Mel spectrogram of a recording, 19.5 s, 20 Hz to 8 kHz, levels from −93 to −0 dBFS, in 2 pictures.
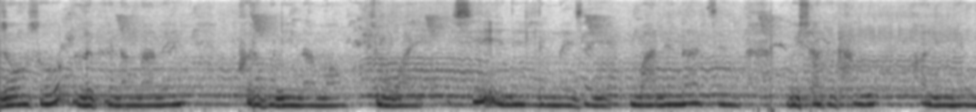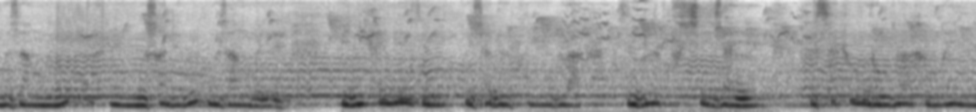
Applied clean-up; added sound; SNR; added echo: none; Buzz; 11 dB; none.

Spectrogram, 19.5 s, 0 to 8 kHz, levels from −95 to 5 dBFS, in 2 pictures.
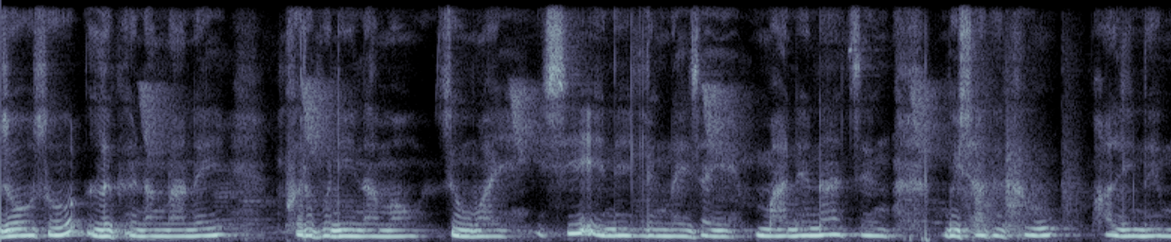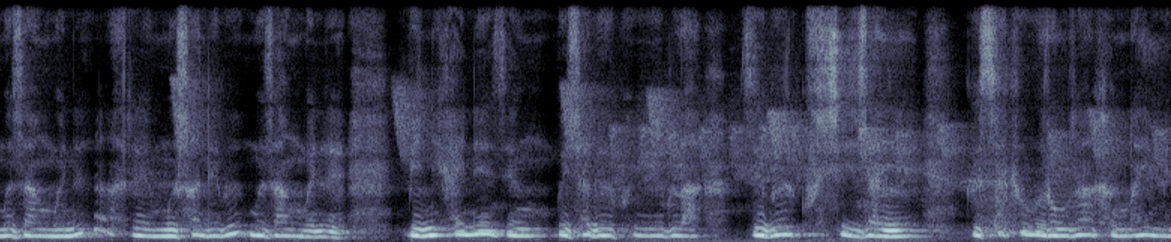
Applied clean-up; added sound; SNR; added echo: none; none; none; none.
